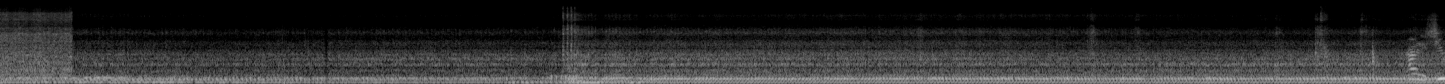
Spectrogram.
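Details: Craftsman snow blower, pull-started by hand after idle-circuit repair, running at full speed with an even steady hum, no surging; normal steady running.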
